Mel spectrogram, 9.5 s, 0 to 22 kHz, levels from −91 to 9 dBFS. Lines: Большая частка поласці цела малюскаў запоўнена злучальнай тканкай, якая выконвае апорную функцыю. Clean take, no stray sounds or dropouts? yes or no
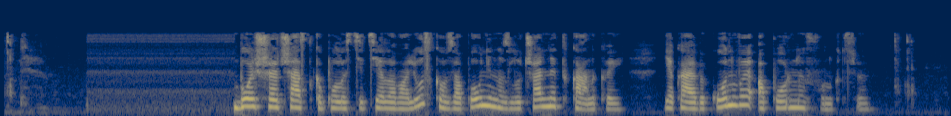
yes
